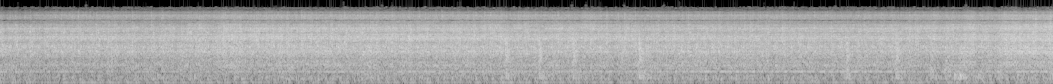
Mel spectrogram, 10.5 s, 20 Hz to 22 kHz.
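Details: Lumpy, uneven idle with a stumbling, shaky beat on a 1968 Pontiac Grand Prix big-block V8 just revived after 15–20 years sitting; misfire from plug wires on two cylinders swapped.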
